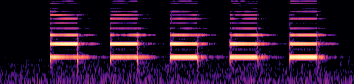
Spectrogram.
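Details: Laptop at power-on gives five evenly spaced high beeps about one per second in a quiet room; the five-beep code pointing to a weak CMOS battery.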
